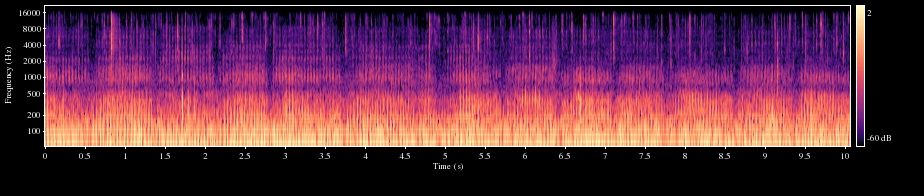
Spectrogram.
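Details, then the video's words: Domestic cat purring steadily, a deep rumbling pulse swelling and easing roughly once a second, set against the sharp snaps and pops of a crackling fireplace. "Purring Cat with Cozy Crackling Fireplace Sound"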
